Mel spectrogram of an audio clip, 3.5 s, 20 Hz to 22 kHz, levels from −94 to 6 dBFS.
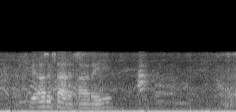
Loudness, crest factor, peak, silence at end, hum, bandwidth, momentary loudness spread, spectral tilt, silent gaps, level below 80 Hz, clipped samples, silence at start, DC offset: -25 LUFS; 18 dB; -6 dBFS; 0 s; none; 4 kHz; 19 LU; -8.5 dB/octave; none; -42 dBFS; under 0.1%; 0 s; 8%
